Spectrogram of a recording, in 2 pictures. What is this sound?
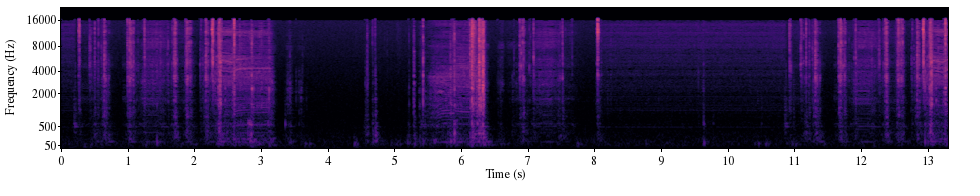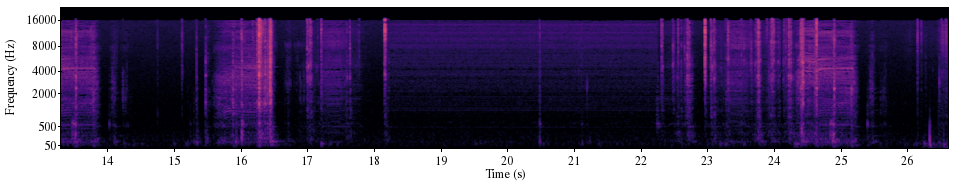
The cassette deck functioning inside a VW polo.
Recorded with a Shure MV88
